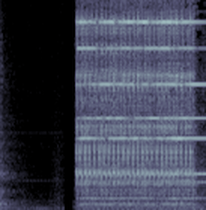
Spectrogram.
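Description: A loud telephone bell rings in a sustained metallic burst after a brief near-silence, its bright clattering tone continuing steadily to the end, as Clark calls McGuire.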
